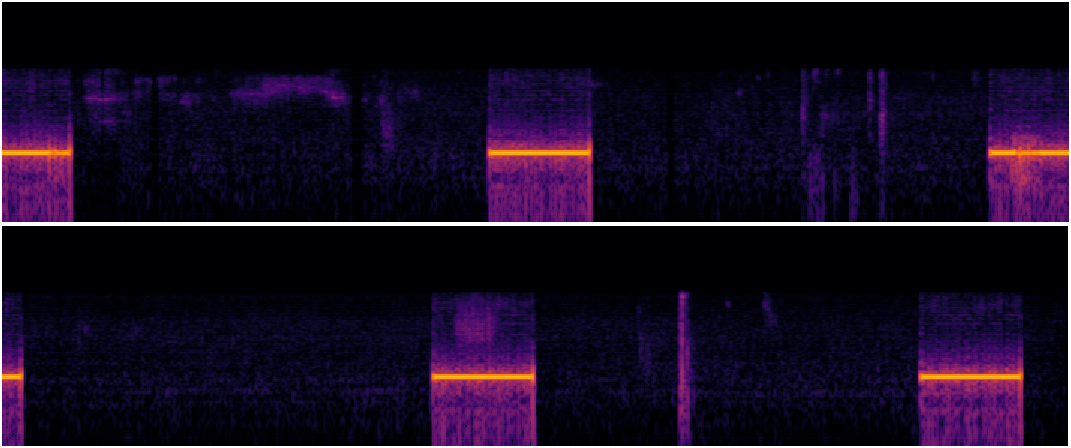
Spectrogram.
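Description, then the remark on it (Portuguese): A phone line rings out unanswered: five steady, mid-pitched ringback tones, each about a second long, repeating every five seconds, with faint murmurs and clicks in the silent gaps. “Não atende nem por um decreto.”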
